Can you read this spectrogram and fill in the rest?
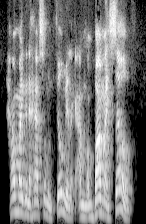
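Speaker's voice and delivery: plain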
